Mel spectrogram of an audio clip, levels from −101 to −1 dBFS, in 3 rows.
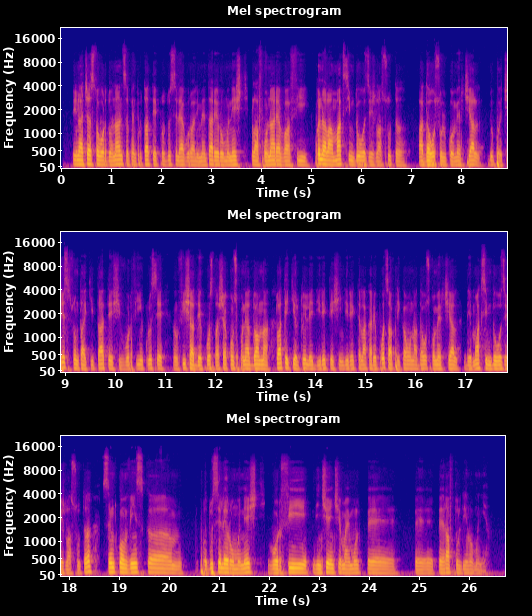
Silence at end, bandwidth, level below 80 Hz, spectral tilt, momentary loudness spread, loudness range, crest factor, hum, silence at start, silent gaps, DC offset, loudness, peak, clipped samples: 0.35 s; 12 kHz; -48 dBFS; -9 dB/octave; 10 LU; 5 LU; 20 dB; none; 0.25 s; none; under 0.1%; -23 LUFS; -2 dBFS; under 0.1%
